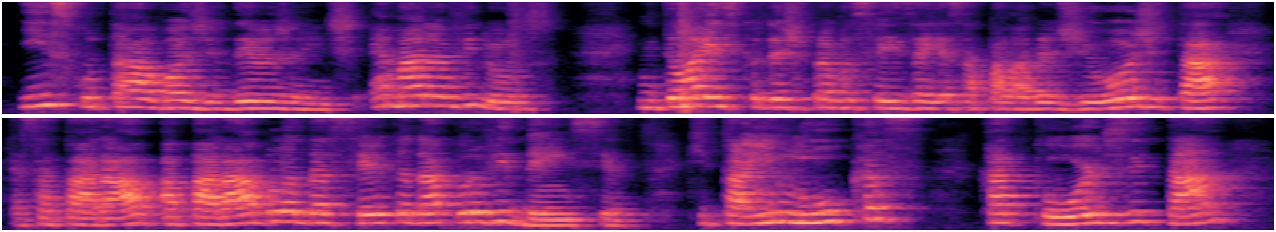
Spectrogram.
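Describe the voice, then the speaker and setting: Audible room echo surrounds a woman with a fairly high pitch who speaks at a moderate pace with lively intonation. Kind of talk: informal Bible talk to camera. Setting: at home. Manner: halting, repeats words.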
